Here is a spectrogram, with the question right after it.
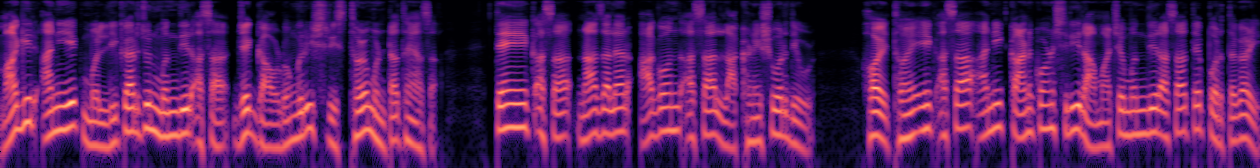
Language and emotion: Goan Konkani, neutral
